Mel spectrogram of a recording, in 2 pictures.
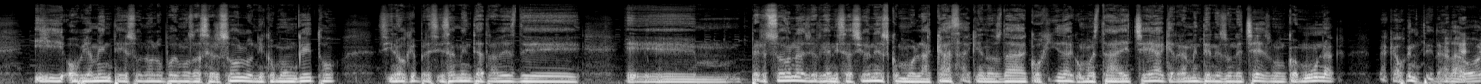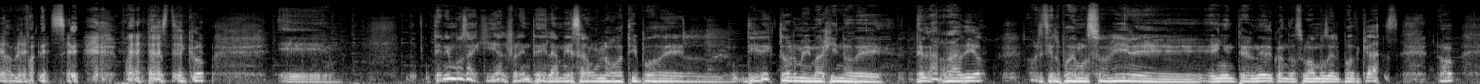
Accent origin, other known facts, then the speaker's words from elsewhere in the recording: Ecuador; En mi caso, por ejemplo, yo soy de Ecuador, donde ahora mismo la situación está muy complicada.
